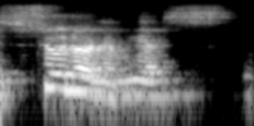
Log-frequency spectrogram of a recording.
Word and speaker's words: pseudonym: P नहीं pronounce करना होता है, P silent. pseudonym, yes.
